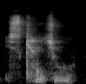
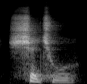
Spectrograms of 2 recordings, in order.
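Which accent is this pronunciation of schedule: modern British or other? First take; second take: other; modern British. First: It uses a pronunciation other than modern British. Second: It uses the modern standard British pronunciation. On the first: "rather than schedule" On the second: "Standard British accent, you might hear these words pronounced schedule"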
